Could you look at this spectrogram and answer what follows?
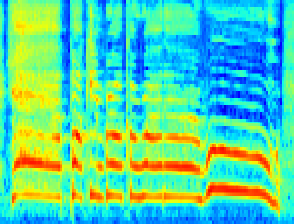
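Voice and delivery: high, shouted crowd cheer. Retold or imitated. Comedian voices the crowd cheering the bronco rider, shouted. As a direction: yell it like a hyped fan.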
